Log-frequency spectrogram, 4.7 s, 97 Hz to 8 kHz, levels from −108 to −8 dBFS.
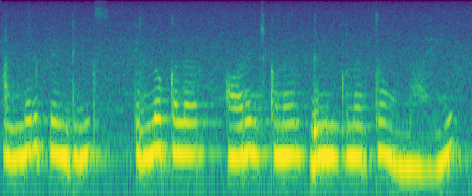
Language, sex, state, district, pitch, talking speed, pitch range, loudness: Telugu, female, Telangana, Mahabubabad, 240 Hz, 125 wpm, 235-255 Hz, -15 LUFS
